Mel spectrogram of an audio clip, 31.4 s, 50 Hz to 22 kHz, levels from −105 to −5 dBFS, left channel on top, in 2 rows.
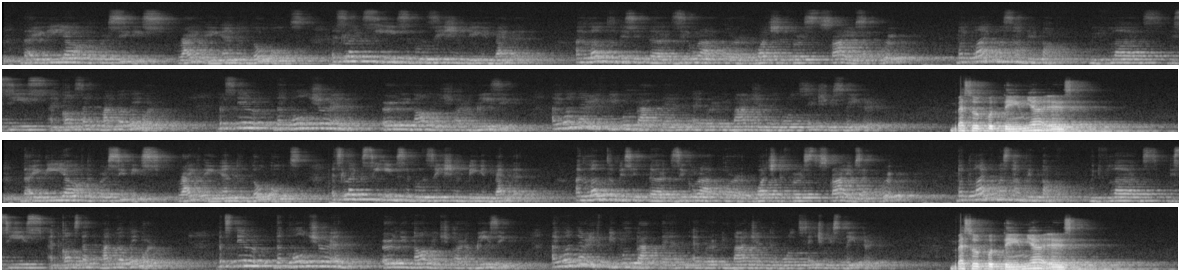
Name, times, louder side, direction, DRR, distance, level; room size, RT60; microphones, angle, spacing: voice 1, 0.2-2.1 2.3-4.0 4.4-7.0 7.6-11.9 12.7-14.0 14.5-17.8 18.6-20.3 20.8-22.5 23.0-27.4, right 1 dB, 60° right, 1 dB, 6.7 m, -37 dB
voice 2, 28.3-29.9, right 1 dB, 20° right, 6 dB, 1.0 m, -17 dB
27.5 x 19.5 x 8.8 m, 2.3 s
head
